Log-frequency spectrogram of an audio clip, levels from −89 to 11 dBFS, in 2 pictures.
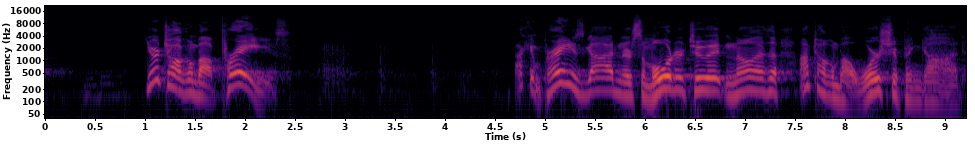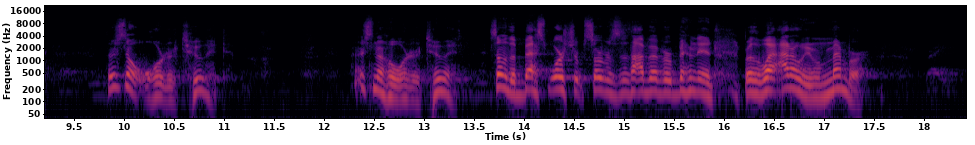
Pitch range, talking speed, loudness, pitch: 165-205 Hz, 160 wpm, -40 LUFS, 185 Hz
